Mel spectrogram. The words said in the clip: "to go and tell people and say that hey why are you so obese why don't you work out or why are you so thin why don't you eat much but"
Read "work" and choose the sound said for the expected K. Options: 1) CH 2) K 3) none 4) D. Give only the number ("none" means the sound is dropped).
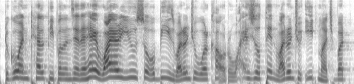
2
